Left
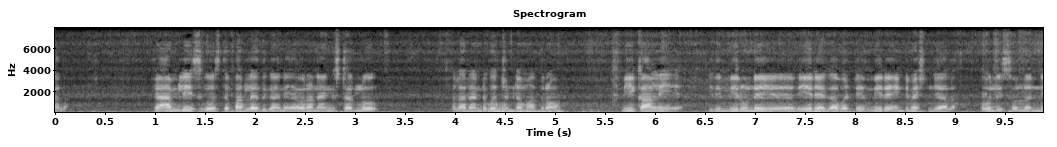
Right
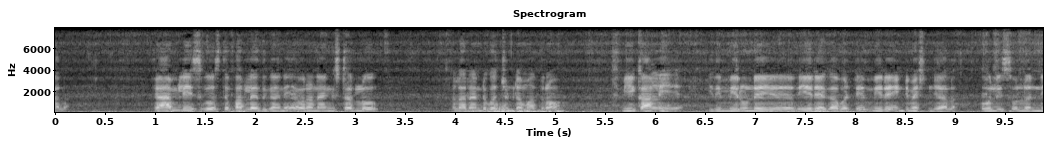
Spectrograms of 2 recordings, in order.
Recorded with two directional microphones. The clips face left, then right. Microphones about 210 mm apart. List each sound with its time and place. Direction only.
0.9 s speech: 35° left (ahead or behind)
